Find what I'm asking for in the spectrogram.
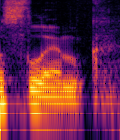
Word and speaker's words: сленг: Кстати, как пишется слово «сленг»? – Сленг пишется через «е», хотя произносится твердо, и это, в общем, нормально для русской графики.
